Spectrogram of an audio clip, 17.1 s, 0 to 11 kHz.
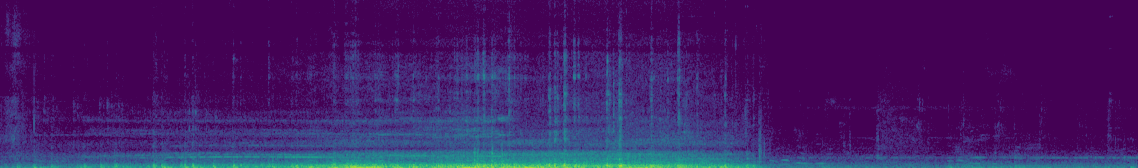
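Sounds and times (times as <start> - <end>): tram wheel-on-rail rumble: 0.1 - 11.6.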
